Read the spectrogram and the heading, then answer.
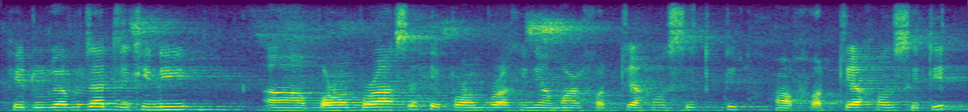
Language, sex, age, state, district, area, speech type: Assamese, female, 45-60, Assam, Majuli, urban, spontaneous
